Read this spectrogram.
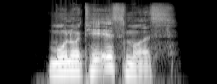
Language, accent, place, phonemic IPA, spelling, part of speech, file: German, Germany, Berlin, /monoteˈʔɪsmʊs/, Monotheismus, noun, De-Monotheismus.ogg
- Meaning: monotheism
